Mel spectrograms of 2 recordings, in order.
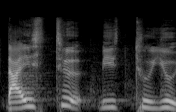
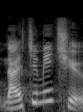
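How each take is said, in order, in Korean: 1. meet의 t는 분명하게 발음해요. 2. meet의 t는 탈락해요. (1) "이렇게 안 하고" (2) "이렇게 해요"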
